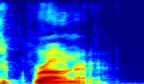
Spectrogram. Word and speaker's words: Groner: So my last name's Groner. – Okay. – Which is a terrible last name. It rhymes with boner.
